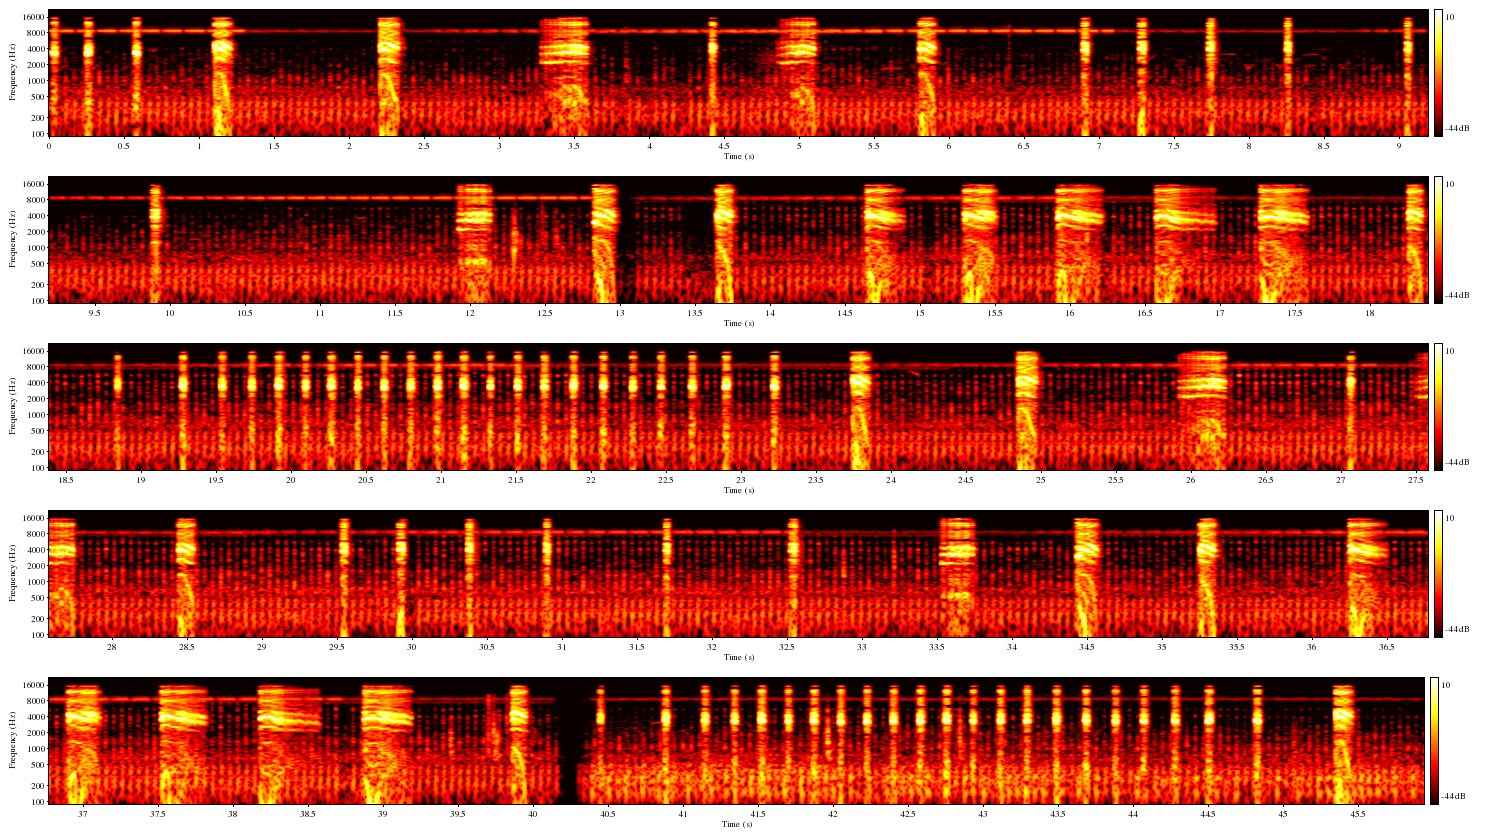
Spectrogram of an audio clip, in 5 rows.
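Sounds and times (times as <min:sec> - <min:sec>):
bird calling: 0:00.0 - 0:01.3, 0:02.2 - 0:02.4, 0:03.3 - 0:03.6, 0:04.4 - 0:06.0, 0:06.8 - 0:08.4, 0:11.9 - 0:13.0, 0:13.6 - 0:13.8, 0:14.6 - 0:17.6, 0:18.2 - 0:23.9, 0:24.8 - 0:25.0, 0:25.9 - 0:26.3, 0:27.0 - 0:27.8, 0:33.5 - 0:33.8, 0:34.4 - 0:34.6, 0:35.2 - 0:35.4, 0:36.2 - 0:45.5.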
